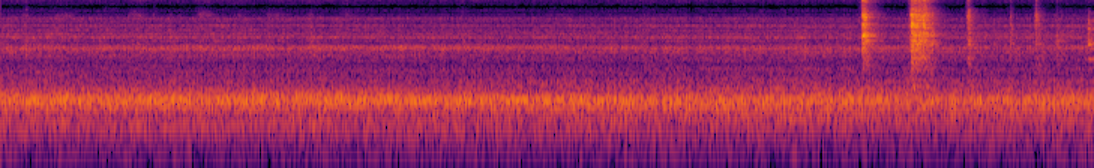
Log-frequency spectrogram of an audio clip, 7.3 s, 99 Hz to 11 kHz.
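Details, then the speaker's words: Military 252A lantern burning cleanly at full pressure once it has settled, with the valve opened and no extra pumping. Steady, even hissing roar with no sputter or surging; normal lantern roar. "Once it settles down, starts to burn some of that out, I'll crack that valve open and she'll sing. And there she is. On full pressure."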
